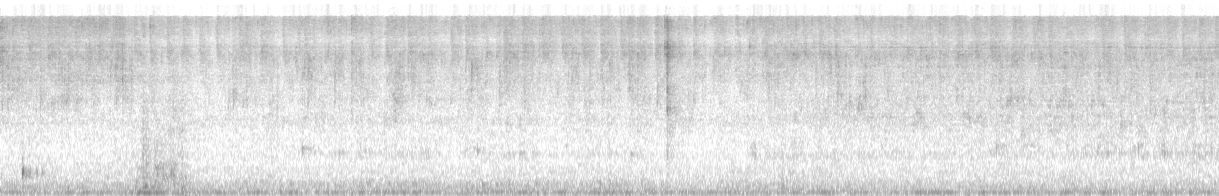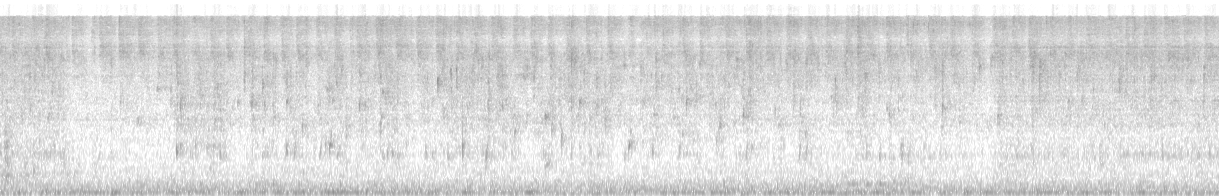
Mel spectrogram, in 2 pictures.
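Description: A kitchen tap runs cool water into a pot holding potatoes and eggs, a steady continuous gush that lasts throughout, with faint clinks and small knocks from nearby work.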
